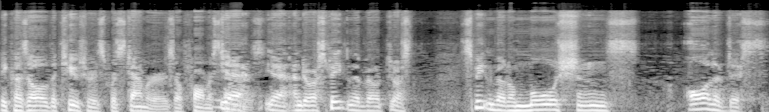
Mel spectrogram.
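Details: Adult male speaker; no speech disorder.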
